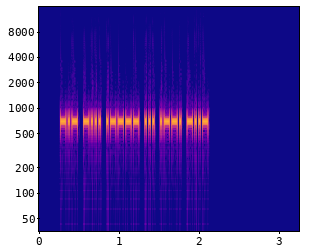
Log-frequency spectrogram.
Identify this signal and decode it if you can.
Morse code, heard as a keyed tone, about 46 wpm, 700 Hz. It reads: KB1SPX
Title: USA Call Signs - 6 Characters - 50wpm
